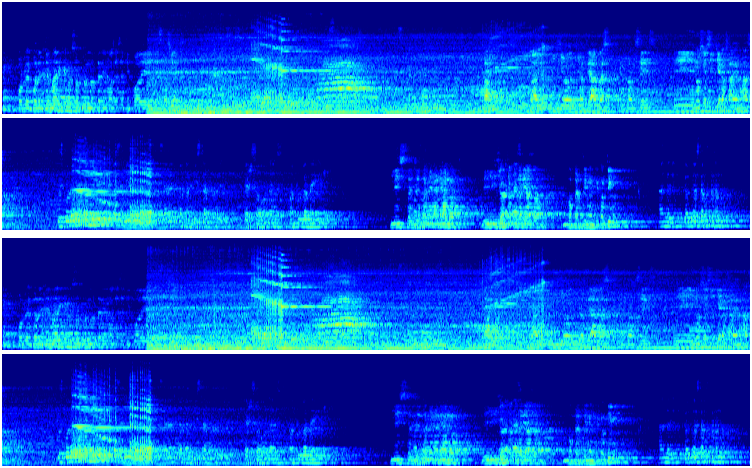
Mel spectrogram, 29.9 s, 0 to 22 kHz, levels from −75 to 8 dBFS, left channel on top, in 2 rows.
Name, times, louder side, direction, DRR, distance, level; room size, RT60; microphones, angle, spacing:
voice 1, 0.0-3.6 9.5-9.9 10.5-13.0 13.4-15.0 22.7-24.0 24.5-25.8 26.2-27.2, left 2 dB, 45° left, -4 dB, 1.4 m, -37 dB
voice 2, 0.8-1.3 1.7-1.8 4.2-8.8 16.1-21.4 23.2-24.0 24.6-25.4 28.1-29.4, equal, 10° left, -7 dB, 3.2 m, -39 dB
Engine, 2.9-20.8, right 1 dB, 45° right, 2.6 m, -38 dB
sound 1, 5.0-7.5 8.7-8.8 9.5-11.1 14.4-14.5 14.9-15.0 16.2-18.4, right 4 dB, 20° right, 0.3 m, -35 dB
Meow, 6.0-7.1, right 1 dB, 90° right, 3.8 m, -32 dB
23.5 x 8.3 x 4.7 m, 2.6 s
head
